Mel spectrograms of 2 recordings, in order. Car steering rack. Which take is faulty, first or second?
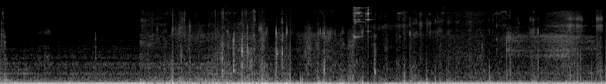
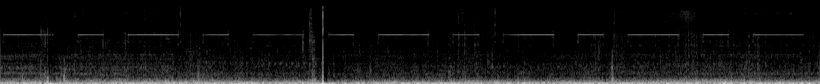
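second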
